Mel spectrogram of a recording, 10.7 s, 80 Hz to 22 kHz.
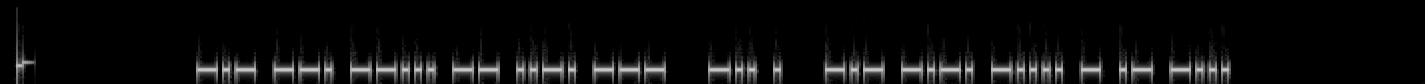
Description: Morse code, heard as a keyed tone, about 25 wpm, 700 Hz. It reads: KG7MFO DE KC6TAB
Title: USA Callsign DE Callsign 25wpm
